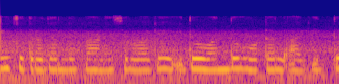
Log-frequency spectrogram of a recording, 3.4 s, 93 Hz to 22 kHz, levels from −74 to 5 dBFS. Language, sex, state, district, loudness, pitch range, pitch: Kannada, female, Karnataka, Koppal, -16 LUFS, 235-255 Hz, 240 Hz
